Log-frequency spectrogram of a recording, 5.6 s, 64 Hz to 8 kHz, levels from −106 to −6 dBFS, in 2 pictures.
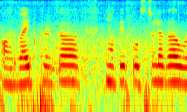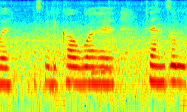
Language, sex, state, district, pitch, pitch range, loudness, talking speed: Hindi, female, Bihar, West Champaran, 230 Hz, 220-235 Hz, -18 LUFS, 160 wpm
